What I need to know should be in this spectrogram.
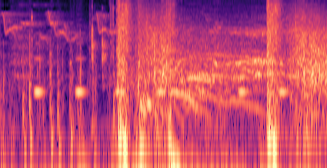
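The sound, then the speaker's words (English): Sniper rifle gunfire in a video game: two heavy, booming shots with sharp attacks and lingering tails, preceded by a few quick, smaller clicks and blips from the game. “Let's use the sniper rifle to take care of these guys.”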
